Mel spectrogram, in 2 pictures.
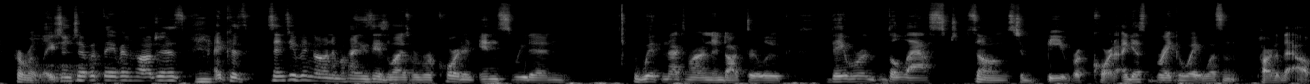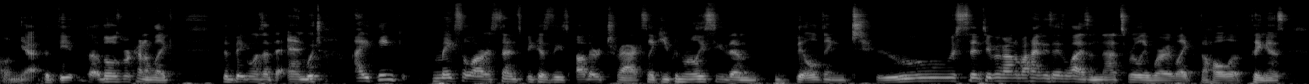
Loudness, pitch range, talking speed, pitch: -35 LUFS, 110-155 Hz, 220 wpm, 125 Hz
